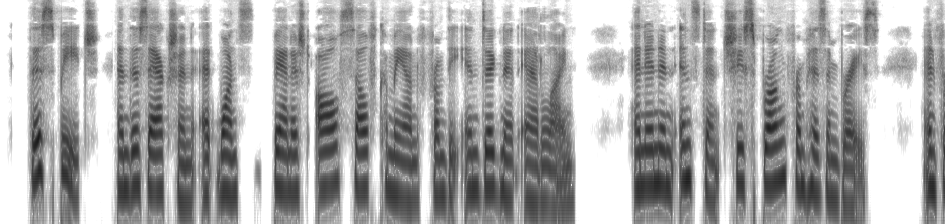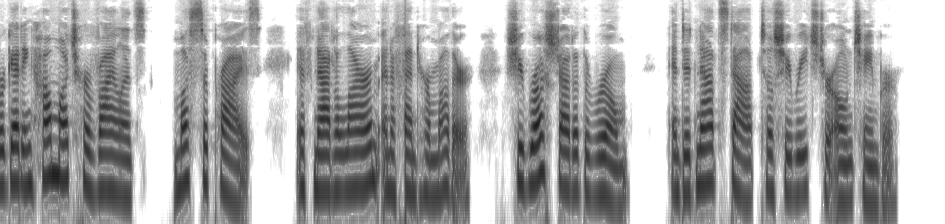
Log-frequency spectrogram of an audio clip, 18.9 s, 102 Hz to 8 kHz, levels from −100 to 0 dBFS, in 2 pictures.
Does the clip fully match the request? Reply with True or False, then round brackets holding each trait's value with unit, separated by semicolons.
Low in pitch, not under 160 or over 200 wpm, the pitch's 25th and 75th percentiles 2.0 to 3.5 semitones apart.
False (200 Hz; 180 wpm; 2.8 semitones)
